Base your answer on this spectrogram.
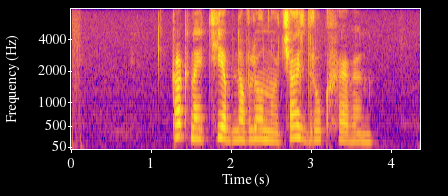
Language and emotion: Russian, neutral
